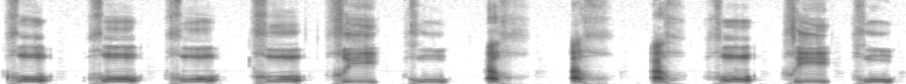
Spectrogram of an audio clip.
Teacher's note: dia akan mengeluarkan aliran nafas yang seperti mendengkur · ada ngoroknya karena dia punya sifat hams hams itu mengalir nafas Nah kenapa aliran nafasnya karakteristiknya mendengkur karena dilafalkan dari ujung tenggorokan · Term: huruf k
